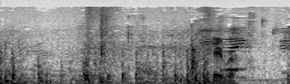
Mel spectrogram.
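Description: Indistinct voices talking over a low wind rumble on the microphone.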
